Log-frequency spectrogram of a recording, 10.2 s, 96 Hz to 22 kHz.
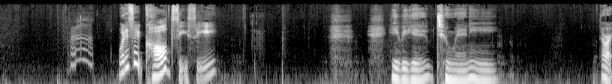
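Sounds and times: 
cat meowing with a warbling alien-like pitch: 1.1 - 1.6
speech: 1.2 - 3.7, 6.5 - 8.4, 10.0 - 10.1.

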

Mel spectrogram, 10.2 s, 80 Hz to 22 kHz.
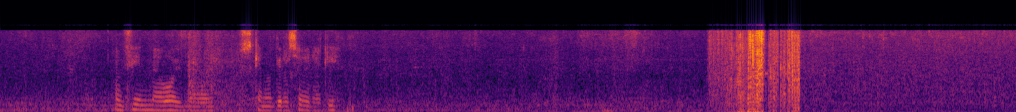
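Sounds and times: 
speech: 1.2 - 3.7
heavy rain: 7.1 - 10.1.

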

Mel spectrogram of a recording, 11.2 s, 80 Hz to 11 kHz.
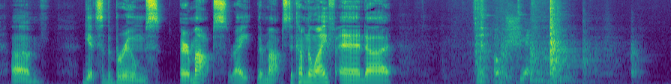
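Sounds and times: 
speech: 0.2 - 0.8, 1.4 - 6.6, 7.9 - 9.0
metal folding chair bumped and nearly tipping over: 7.9 - 10.8.

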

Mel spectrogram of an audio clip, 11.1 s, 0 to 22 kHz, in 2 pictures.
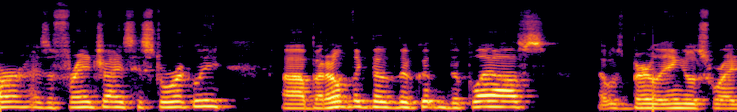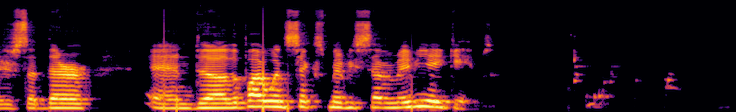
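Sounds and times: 
speech: 0.0 - 9.3
person drinking water with wet gulping and slurping: 9.7 - 11.0.

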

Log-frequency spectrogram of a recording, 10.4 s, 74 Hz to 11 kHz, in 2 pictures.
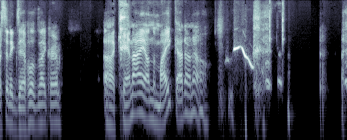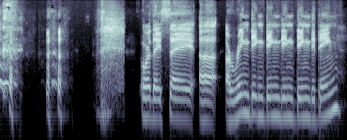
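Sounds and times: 
speech: 0.0 - 4.0, 5.1 - 10.4
person whistling imitating a fox call: 3.3 - 3.9.

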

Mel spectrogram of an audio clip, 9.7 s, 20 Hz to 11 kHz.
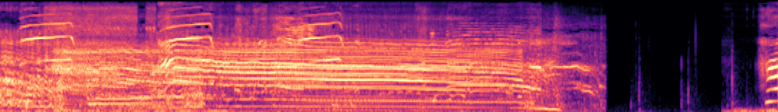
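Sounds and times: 
several people screaming together in a group yell: 0.5 - 7.6.

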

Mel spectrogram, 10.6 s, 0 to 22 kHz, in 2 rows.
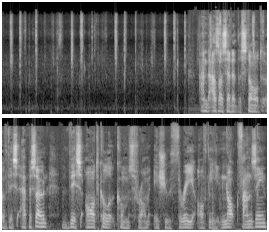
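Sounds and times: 
deck of playing cards being shuffled: 0.0 - 5.5
speech: 4.0 - 10.6.

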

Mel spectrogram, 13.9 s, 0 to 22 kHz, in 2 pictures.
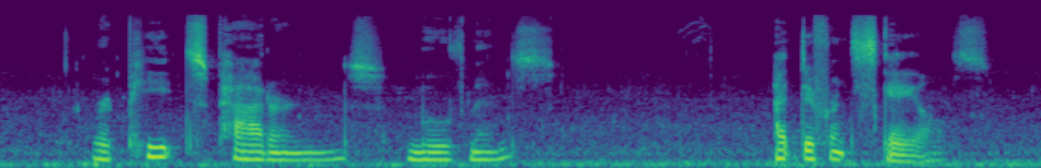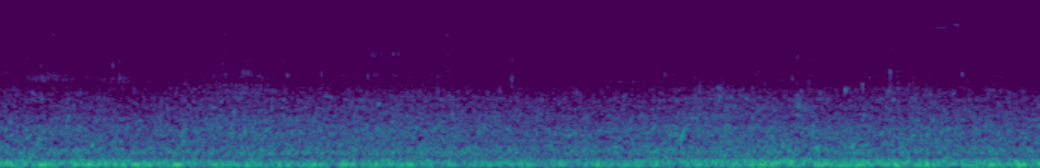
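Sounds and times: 
flowing water of merging rivers: 0.0 - 13.8
speech: 0.6 - 3.8, 5.2 - 6.6.

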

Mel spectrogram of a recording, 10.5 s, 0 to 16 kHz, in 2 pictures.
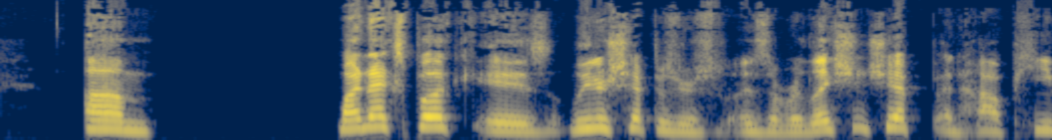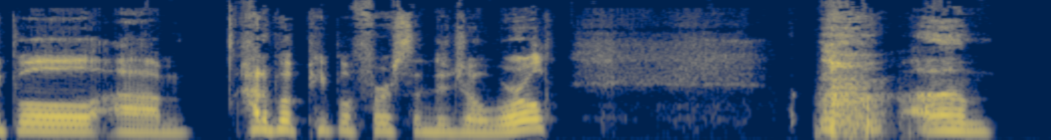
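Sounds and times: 
speech: 0.4 - 0.8, 1.7 - 8.4, 9.3 - 10.3
cough with rough throat-clearing quality: 9.2 - 10.1.

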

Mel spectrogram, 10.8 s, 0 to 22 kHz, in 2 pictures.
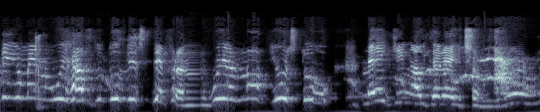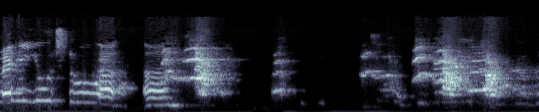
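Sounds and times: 
speech: 1.4 - 7.7, 9.6 - 10.7
dogs barking: 4.1 - 5.2, 7.2 - 8.4, 9.0 - 10.7
dogs whimpering and whining: 4.1 - 5.2, 7.1 - 10.7.

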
